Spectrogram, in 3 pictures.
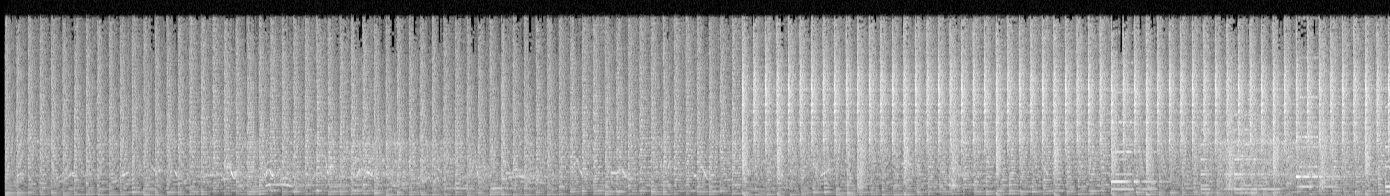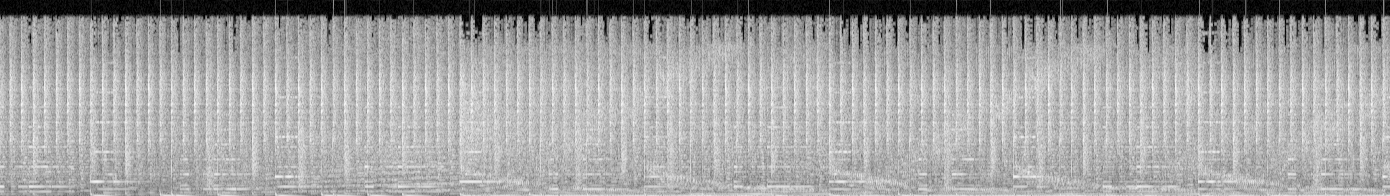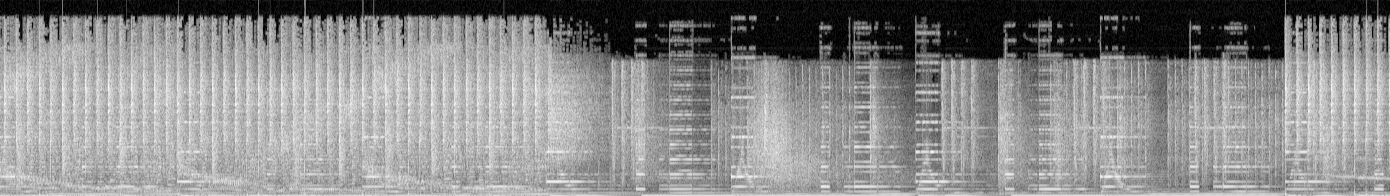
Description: Abstract EDM

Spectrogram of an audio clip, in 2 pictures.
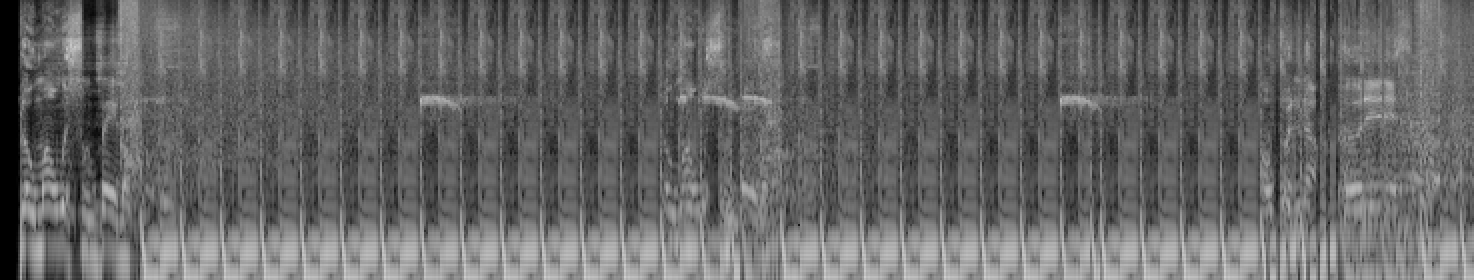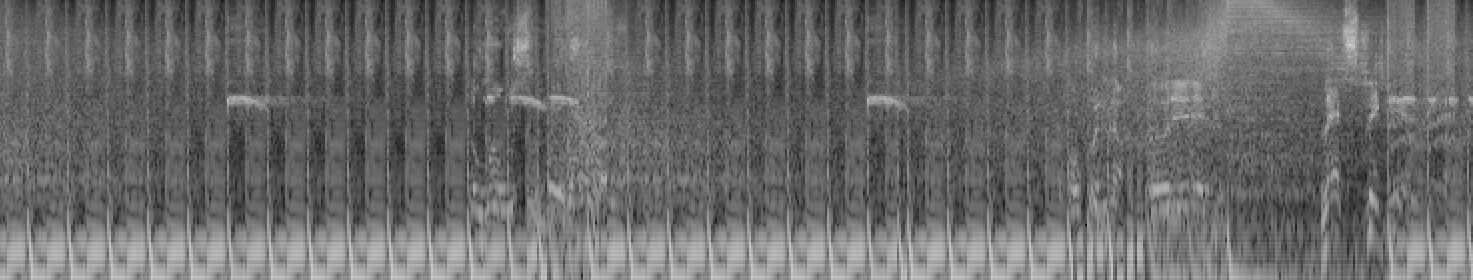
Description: Hardstyle version

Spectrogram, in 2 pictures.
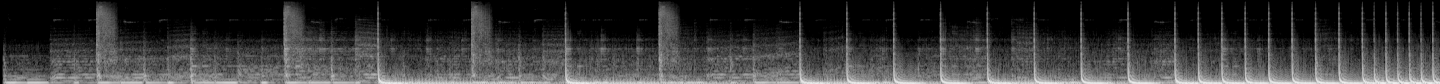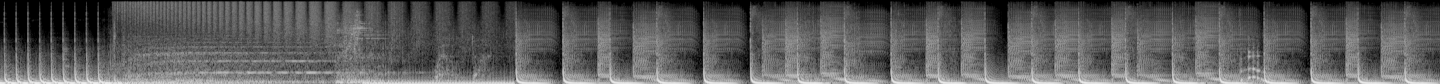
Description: Dark Hard House

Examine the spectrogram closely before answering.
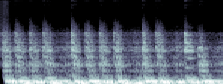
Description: Bass

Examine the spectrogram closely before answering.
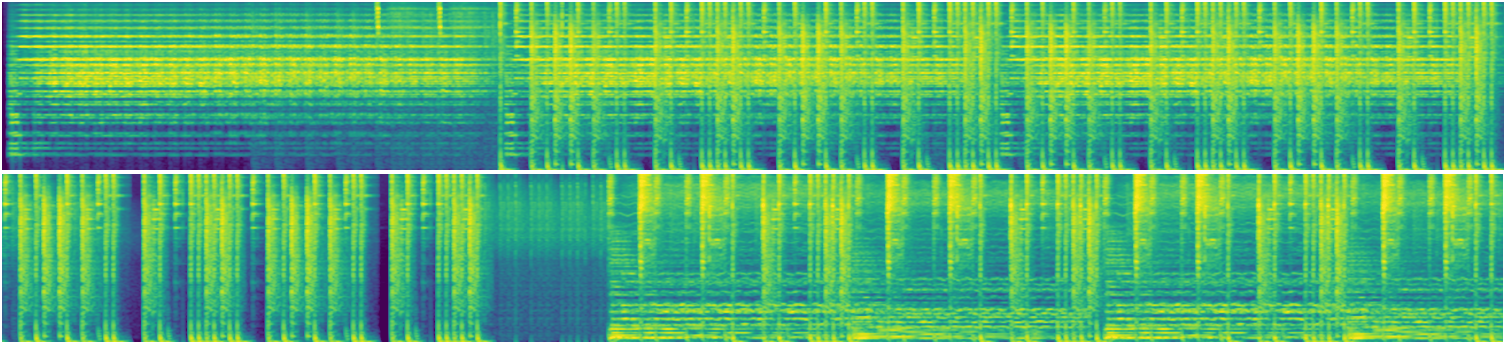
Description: Atmospheric

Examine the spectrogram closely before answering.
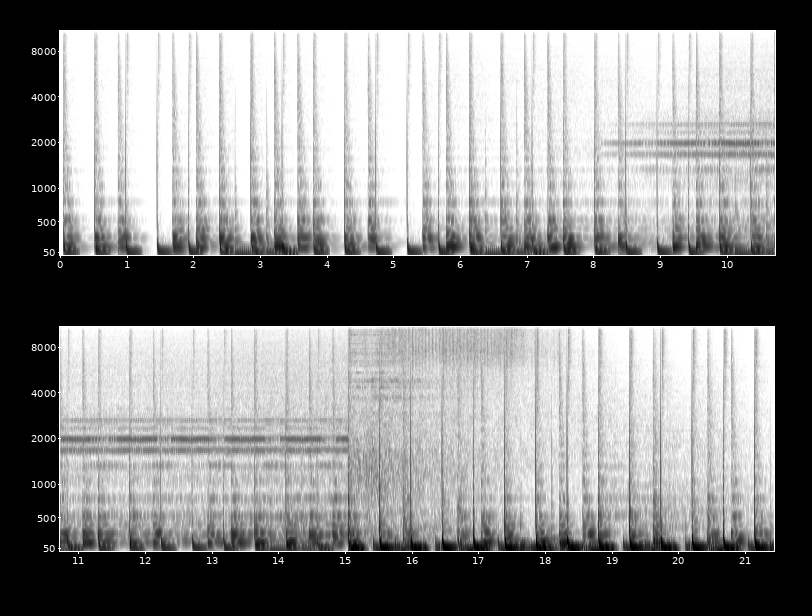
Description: Test House

